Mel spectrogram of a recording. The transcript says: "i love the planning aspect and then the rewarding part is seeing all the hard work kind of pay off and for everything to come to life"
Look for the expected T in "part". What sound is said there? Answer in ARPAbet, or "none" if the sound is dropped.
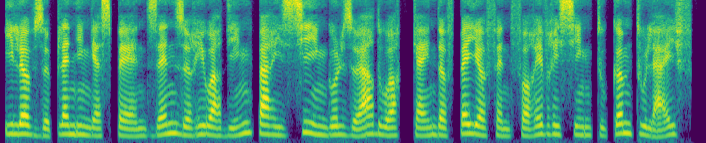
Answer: none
